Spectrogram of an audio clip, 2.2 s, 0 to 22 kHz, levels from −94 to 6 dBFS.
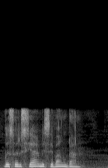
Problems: low volume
